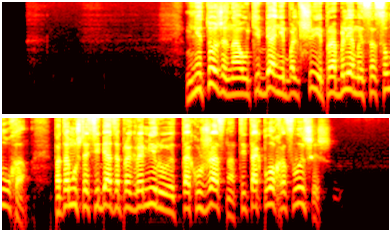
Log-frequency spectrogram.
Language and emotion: Russian, angry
